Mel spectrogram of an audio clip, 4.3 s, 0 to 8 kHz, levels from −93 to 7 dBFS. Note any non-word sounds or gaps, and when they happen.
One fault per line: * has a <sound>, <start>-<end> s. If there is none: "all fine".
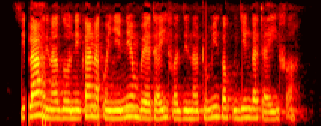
* has a dropout, 0.3-0.4 s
